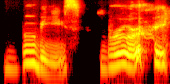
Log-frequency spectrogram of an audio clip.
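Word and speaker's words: Bube's Brewery: Uh, and it's spelled B-U-B-E, but it is pronounced Boobies Brewery in Mount Joy, Pennsylvania.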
